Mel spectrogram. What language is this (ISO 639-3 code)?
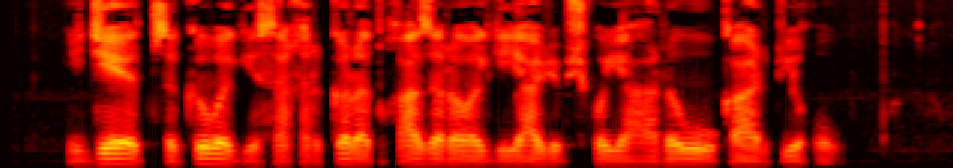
abk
